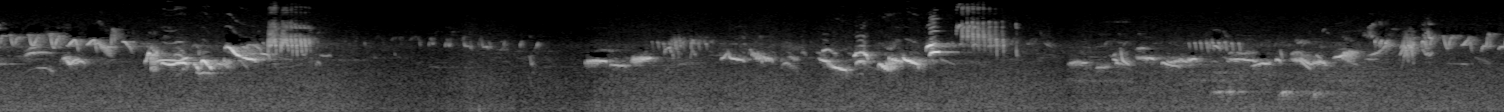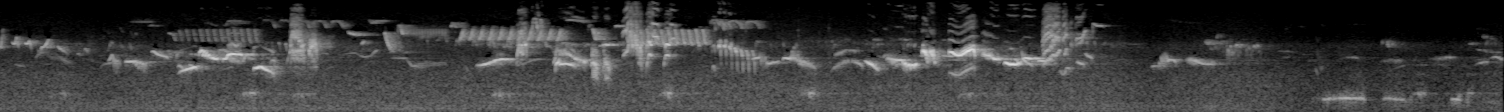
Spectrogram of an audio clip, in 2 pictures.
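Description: Male common blackbird singing: phrase after phrase of warbling song with high twitters, broken by short pauses, the longest a couple of seconds long about three seconds in.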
